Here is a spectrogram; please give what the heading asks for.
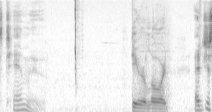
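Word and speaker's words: Temu: It's not Teimu, it's Teu. Dear Lord, it just sounds wrong, doesn't it? Like Yeah, I can't call it Teu.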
